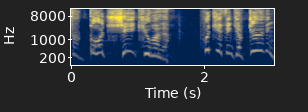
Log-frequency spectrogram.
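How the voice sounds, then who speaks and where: The voice is a high-pitched, put-on character voice. It moves along at a moderate pace. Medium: video game. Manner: gruff, colloquial.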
